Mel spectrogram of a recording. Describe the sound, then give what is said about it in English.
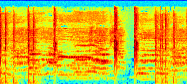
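Rhythmic hand claps: many sharp, bright slaps in an uneven pattern with short gaps, over a steady sustained tonal background. “I can clap it. And I can tap it.”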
